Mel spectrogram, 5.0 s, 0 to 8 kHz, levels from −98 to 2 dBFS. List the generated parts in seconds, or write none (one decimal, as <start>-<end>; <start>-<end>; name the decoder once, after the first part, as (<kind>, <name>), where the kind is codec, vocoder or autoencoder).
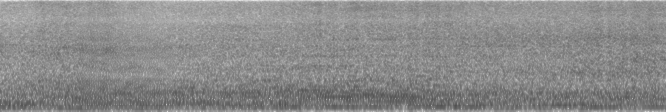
0.6-1.3 (vocoder, WaveNeXt)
